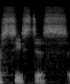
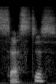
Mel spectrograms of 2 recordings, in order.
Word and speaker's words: cestus: these before it cus what it's cestus I thought yeah like the Greek fist weapon oh maybe have I been I guess I've been saying it wrong the whole time cestus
